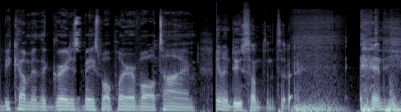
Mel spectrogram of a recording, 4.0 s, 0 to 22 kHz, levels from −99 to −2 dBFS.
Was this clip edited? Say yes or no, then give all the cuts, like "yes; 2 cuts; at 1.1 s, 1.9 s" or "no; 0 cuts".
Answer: yes; 1 cut; at 2.1 s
